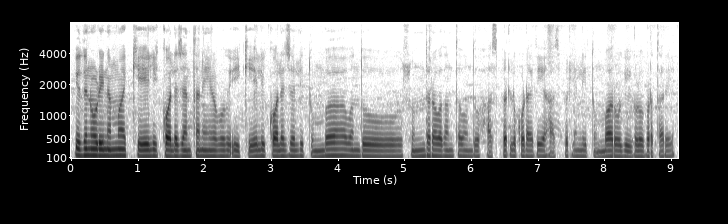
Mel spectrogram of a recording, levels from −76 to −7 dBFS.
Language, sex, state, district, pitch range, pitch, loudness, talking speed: Kannada, male, Karnataka, Belgaum, 125-130 Hz, 130 Hz, -25 LUFS, 165 wpm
